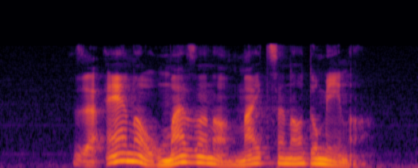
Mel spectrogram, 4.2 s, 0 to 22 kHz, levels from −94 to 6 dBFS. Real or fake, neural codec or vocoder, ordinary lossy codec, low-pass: real; none; none; 7.2 kHz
